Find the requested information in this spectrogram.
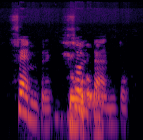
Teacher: todas las que vean al principio de palabra, esas son las S sin sonoridad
